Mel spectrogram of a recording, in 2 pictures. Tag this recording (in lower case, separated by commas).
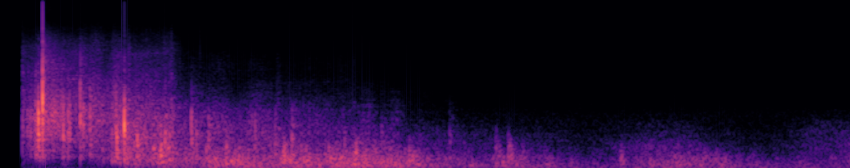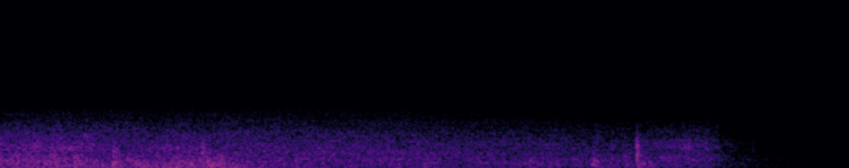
thunder, thunderstorm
